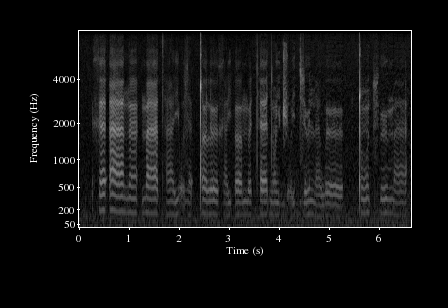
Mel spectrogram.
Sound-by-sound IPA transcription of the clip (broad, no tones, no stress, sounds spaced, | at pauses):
x ɛ ʔ æː n̪ ɛ̃ː ʔ m æː t̪ʰ æ̤ j o̰ z ɛ̤ ʔ ǃ œ l ø x æ̤ j ʔ œː m ø tʰ ɛ d õ j d͡ʒ o̰ j d͡z ʉ n æ̤ w øː | ǃ ũ t͡sʰ ʉ m æ̤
